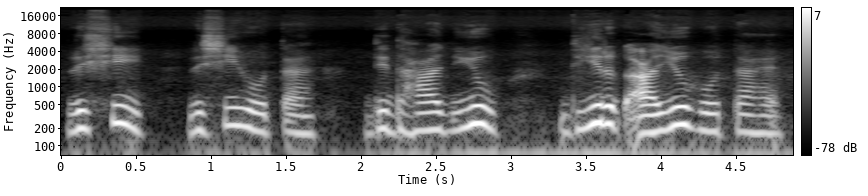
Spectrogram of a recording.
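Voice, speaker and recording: A woman teacher with a fairly low, mellow voice gives a spelling lesson. She says each word, then explains and corrects it patiently. The recording is dry and close. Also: slow, no room sound.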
